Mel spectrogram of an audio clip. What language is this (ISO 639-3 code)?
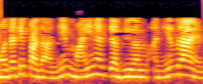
tel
